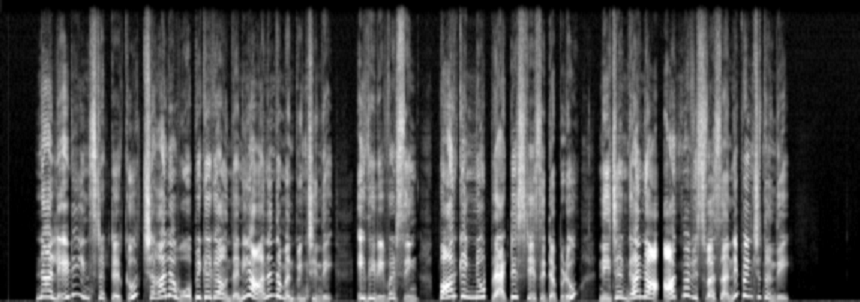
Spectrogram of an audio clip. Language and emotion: Telugu, happy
